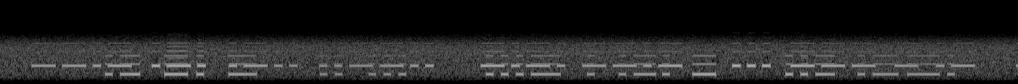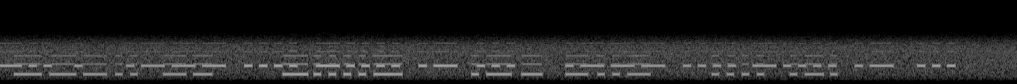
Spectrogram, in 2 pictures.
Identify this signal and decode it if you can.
Morse code, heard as two keyed tones, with radio static and fading. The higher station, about 16 wpm, 880 Hz: QRL? CQ SOTA DE JH6AS JH6AS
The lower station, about 16 wpm, 480 Hz: ANT IS VERT UP 8M - WX HR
